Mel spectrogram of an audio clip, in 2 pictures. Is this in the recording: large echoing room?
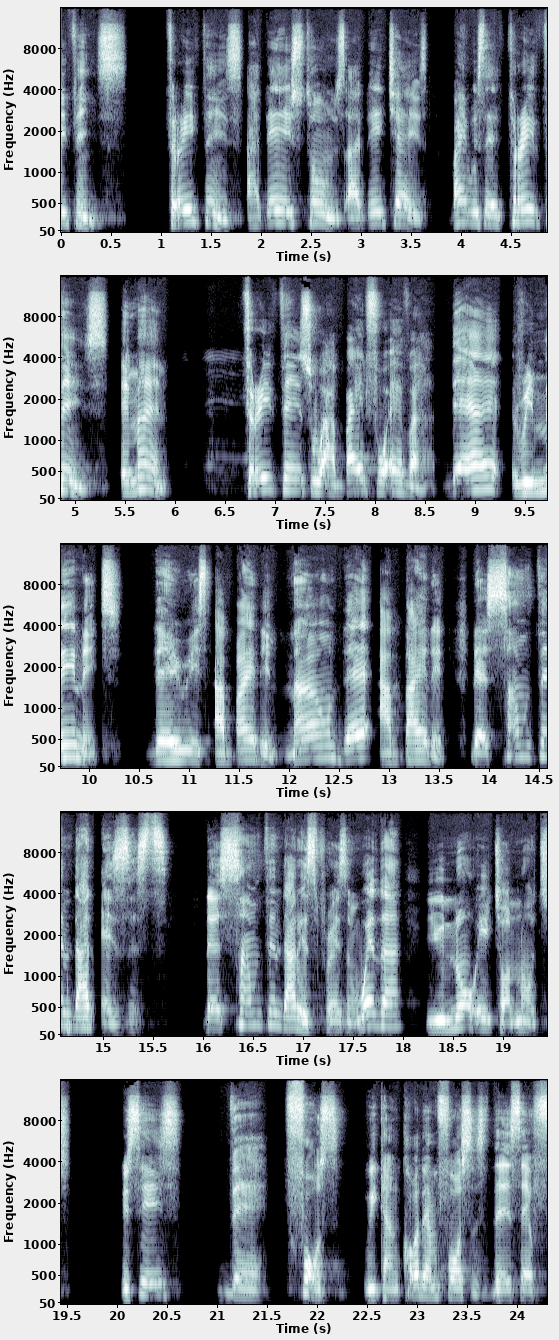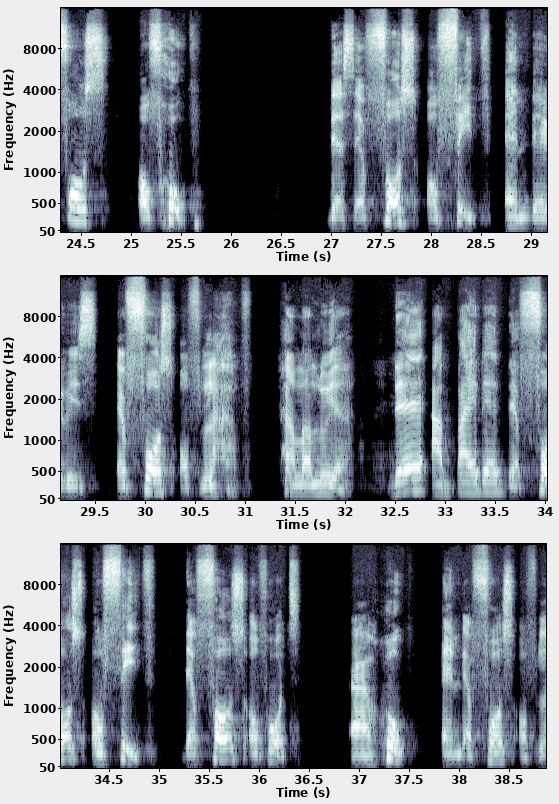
yes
